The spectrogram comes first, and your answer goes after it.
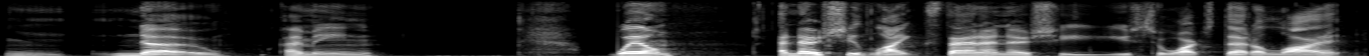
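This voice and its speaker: A woman's voice: low-pitched, animated, takes it slowly, a bit bright. A woman guest on a podcast, reading out listener questions and chatting casually. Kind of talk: casual chat.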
